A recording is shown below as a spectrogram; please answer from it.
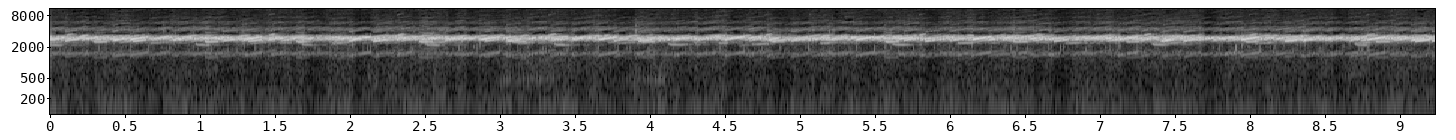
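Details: Many spring peepers calling together from a frog pond at night in early year, their sharp whistled peeps merging into a constant shrill trill, plus a brief faint low sound near the middle.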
